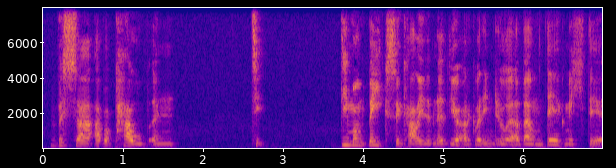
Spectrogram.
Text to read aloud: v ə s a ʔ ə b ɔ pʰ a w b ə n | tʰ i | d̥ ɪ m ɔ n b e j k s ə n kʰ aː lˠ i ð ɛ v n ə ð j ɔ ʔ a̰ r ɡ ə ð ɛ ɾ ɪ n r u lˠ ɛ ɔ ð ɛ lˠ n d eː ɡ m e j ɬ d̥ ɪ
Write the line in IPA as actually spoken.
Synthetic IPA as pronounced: v ə s a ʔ a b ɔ pʰ a w b ə n | tʰ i | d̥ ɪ m ɔ n b e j k s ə n kʰ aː lˠ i ð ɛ v n ə ð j ɔ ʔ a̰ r ɡ ə v ɛ ɾ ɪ n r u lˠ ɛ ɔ v ɛ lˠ n d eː ɡ m e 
